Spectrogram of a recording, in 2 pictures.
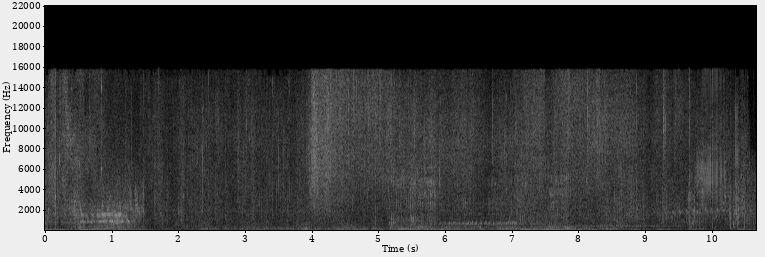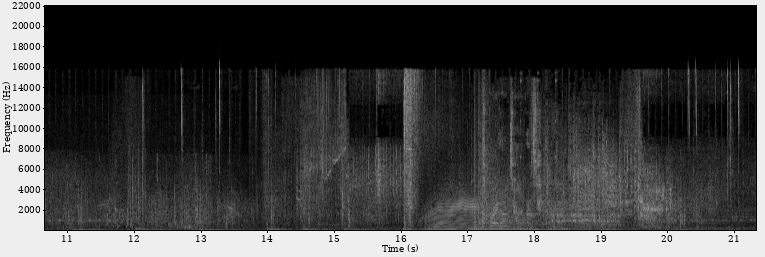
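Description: Fire bursts and crackles with low rumbling booms.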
